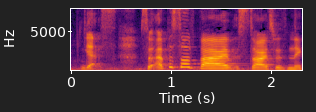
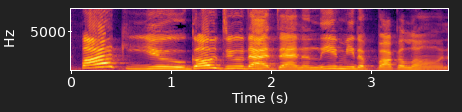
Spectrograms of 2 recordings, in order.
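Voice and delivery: angry rant; 8 dB louder than usual. Real, not acted. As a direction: yell it in real indignation. Ranting at Jared.

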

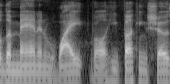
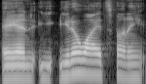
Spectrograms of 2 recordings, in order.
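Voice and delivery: usual speaking voice

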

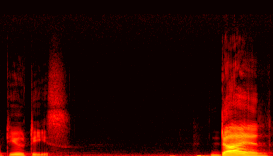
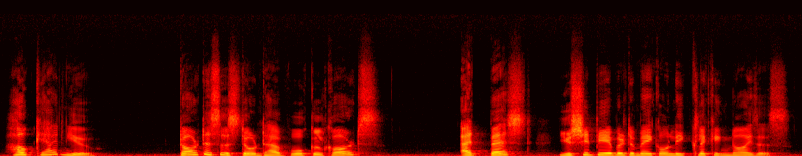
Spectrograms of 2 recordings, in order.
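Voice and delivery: high, wide-eyed disbelief; astonished child; 6 semitones higher than usual. Acted. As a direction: squeak it out in amazement. Child astonished at talking tortoise.

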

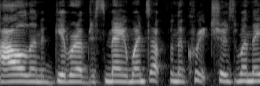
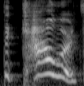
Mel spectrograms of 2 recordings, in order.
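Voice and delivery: high, louder sobbing cry; sobbing outcry; 10 semitones higher, 6 dB louder than usual. Acted. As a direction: break out in grief and anger. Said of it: "sobbed Susan".

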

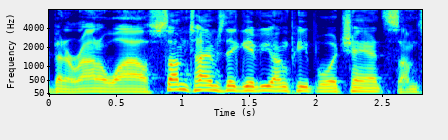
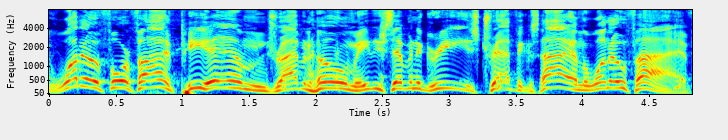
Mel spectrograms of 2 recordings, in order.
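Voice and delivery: radio announcer voice; 9 semitones higher, 6 dB louder than usual. Shown as a demonstration. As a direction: read the traffic report on air. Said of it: "I could do a radio".

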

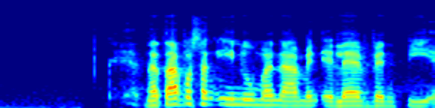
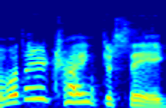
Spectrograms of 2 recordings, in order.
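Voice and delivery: higher-pitched puzzled caller; mock bewilderment, pitch raised; retold baffled customer; 7 semitones higher than usual. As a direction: lightly imitate a confused customer. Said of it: "naririnig ko yung customer na".

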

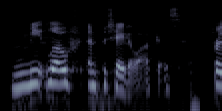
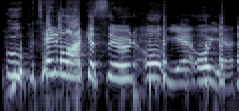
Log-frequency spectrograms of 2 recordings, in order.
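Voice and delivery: higher, louder gleeful ooh; excited latke joy; 5 semitones higher, 10 dB louder than usual. Retold or imitated. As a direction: savour the thought out loud. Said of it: "I'm like".

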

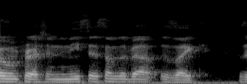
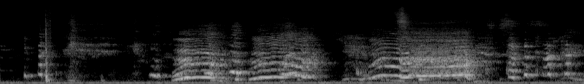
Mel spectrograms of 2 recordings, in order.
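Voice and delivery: long, high squealing laugh; drawn-out, high-pitched cackling; helpless laughing fit; 6 dB quieter than usual. Real, not acted. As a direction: crack up completely and keep going. Cracks up at own card.

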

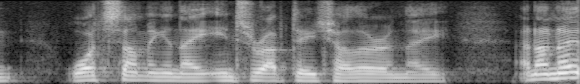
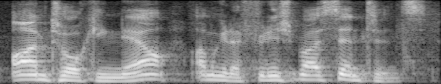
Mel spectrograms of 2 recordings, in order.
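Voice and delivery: normal talking voice

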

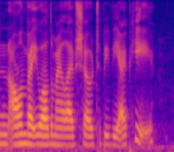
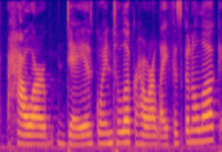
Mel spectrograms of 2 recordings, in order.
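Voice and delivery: ordinary talk

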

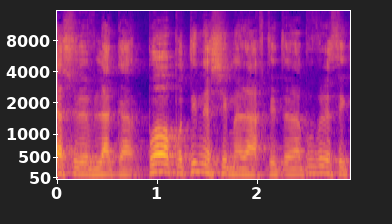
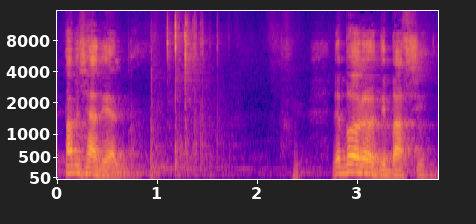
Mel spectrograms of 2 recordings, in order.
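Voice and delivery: normal talking voice

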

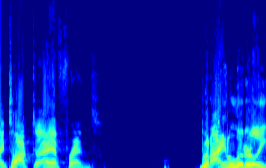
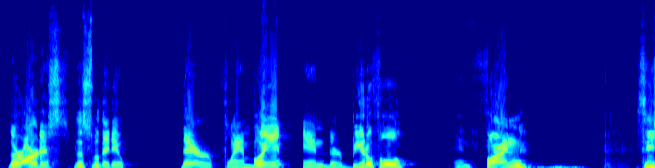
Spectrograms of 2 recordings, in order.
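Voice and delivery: ordinary delivery

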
